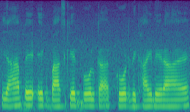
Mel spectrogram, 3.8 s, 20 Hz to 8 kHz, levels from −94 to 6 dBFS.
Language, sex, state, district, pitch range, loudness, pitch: Hindi, male, Bihar, Kaimur, 125-135 Hz, -17 LUFS, 130 Hz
